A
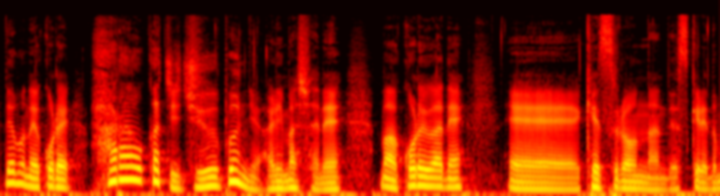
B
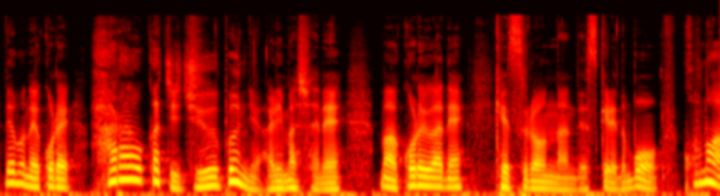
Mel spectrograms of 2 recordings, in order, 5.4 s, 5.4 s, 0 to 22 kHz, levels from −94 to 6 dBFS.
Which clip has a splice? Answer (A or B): B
